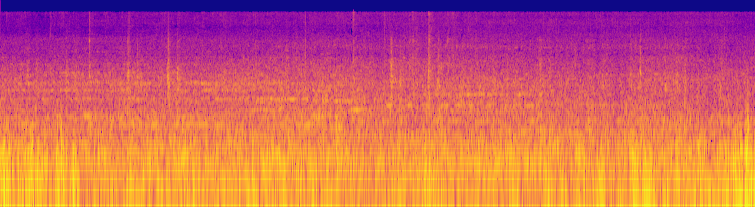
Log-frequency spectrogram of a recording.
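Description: A ride-on train rolling along its track: a steady low rumble with a few irregular clicks from the wheels and cars.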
